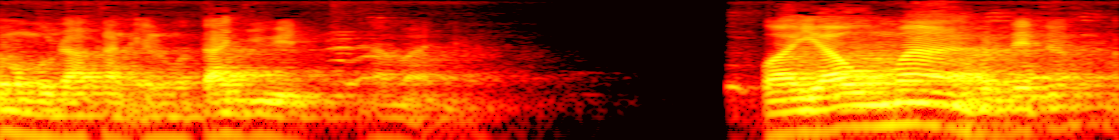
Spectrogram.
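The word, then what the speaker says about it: يَوْمَ: Ada wawu sukun patah, maka wawunya disebut huruf lain, lembut, lain. Bacanya yauma. Jangan yauma, bukan yauma tapi yauma. Cara melafalkannya begitu. Jangan dipotong langsung yau, bukan yau tapi yauma. Ada pergantian antara huruf ya melafalkan dengan waw.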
